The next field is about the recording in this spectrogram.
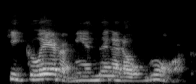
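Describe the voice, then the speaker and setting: A woman's voice: medium pitch, moderate pace, slight background noise, close to an everyday voice. A woman playing a hardboiled, unflappable private eye in an old-time radio noir drama, with a tough, businesslike delivery. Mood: wry, steady narration. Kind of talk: old-time radio noir acting and first-person narration.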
